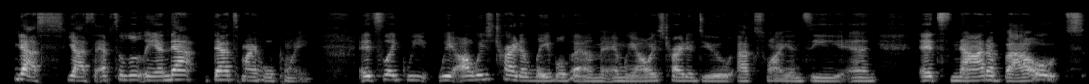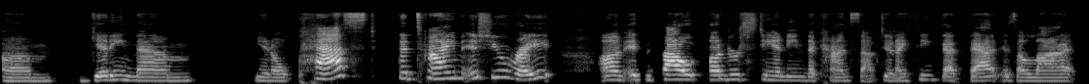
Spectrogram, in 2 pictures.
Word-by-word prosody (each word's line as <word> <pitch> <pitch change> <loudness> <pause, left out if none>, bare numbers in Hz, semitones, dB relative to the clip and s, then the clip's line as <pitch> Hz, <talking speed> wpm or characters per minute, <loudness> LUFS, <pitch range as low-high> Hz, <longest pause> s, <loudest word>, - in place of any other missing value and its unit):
Yes, 240 0 0
yes, 175 -4 -3
absolutely, 205 -1 -6
and 195 +3 -3
that 225 -1 +3 0.2
that's 210 0 0
my 180 -1 -3
whole 160 -1 -13
point. 150 -4 -18 0.5
It's 195 +2 -2
like 215 -2 -5
we 200 -1 -13
we 395 0 +1
always 220 - -2
try 215 -3 -1
to 180 -2 -5
label 170 -1 -7
them 155 -1 -7
and 160 +1 -10
we - - -10
always 175 - -7
try 170 - -3
to 165 -1 -9
do 80 - -8
X, 155 0 -8
Y, 85 -1 -8
and 115 - -12
Z, 155 -1 -11
and 160 0 -9 0.4
it's 185 +1 0
not 175 +2 +1
about, 395 - -2 0.3
um, 155 0 -6 0.3
getting 200 +2 -1
them, 170 0 -4 0.6
you 175 -1 -9
know, 160 -1 -7
past 375 +2 +7 0.2
the 280 0 +3
time 270 +3 +5
issue, 320 +3 -3
right? 240 - +3 0.5
Um, 210 +1 +2
it's 215 -1 -2 0.2
about 225 -1 +10
understanding 215 -4 -2
the - - -3
concept, 170 +3 -7
and 170 - -6
I 165 - -3
think 220 +5 -15
that - - -3
that 175 +1 0
is - - -10
a 165 - -3
lot 160 0 -2
190 Hz, 155 wpm, -23 LUFS, 165-220 Hz, 0.6 s, about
